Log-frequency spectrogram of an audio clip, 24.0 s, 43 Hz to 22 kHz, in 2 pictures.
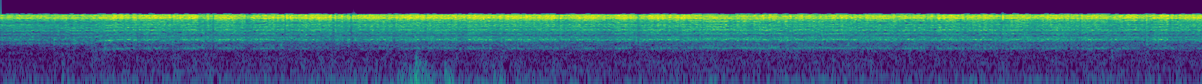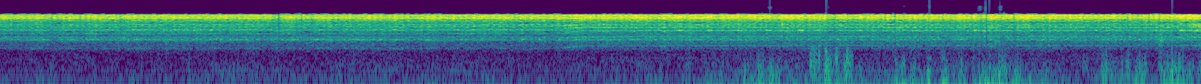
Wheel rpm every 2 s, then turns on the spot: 130, 160, 160, 160, 160, 160, 160, 160, 160, 190, 200, 200.
none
